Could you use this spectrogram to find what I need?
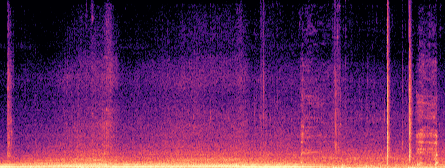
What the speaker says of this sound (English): Oh, the downshifts. Oh, they're so good.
